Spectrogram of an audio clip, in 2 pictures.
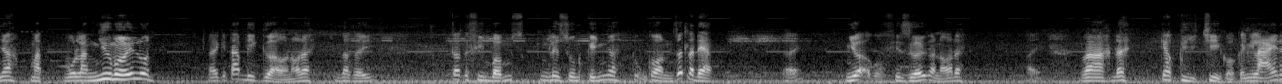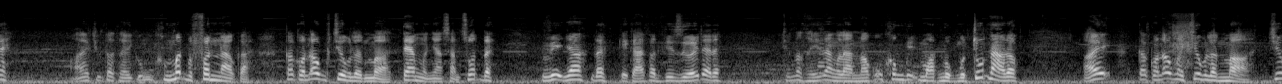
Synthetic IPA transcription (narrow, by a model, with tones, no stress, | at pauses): ɲaː˧ma˨˩t̚vo̰˧˨la˨˩ŋɲɨ˧məː˨˦jlu˧ən | ə˨˧˦jkaː˨˦jt̪aː˦˥p̚ɗi˧˨kɨ˧˩əku˧˩nɔ˨˦ɗə˧jt͡ɕʊ˨˦ŋ͡mt̪aː˧t̪ʰə˨˦j | kaː˦˥kːaː˨˦fi˧mɓə˨˦m˧le˧nsu˨˦əŋkï˨˦ŋ̟ɗə˧jkʊ̰˧˥ŋ͡mkɔ˨˩nzə˦˥t̚laː˨˩ɛ˨˩p̚ | ɗə˨˦j | ɲə̰˧˨ku˧˩əfi˧əzɨ˨˦əjku˧˩ənɔ˨˦ɗə˧j | ə˨˦j | vaː˨˩ɗə˧j | kɛ˧wki˧˩t͡ɕi˧˩ku˧˩ə˩ka˨˦jŋ̟laː˨˦jɗə˧jʔə˨˧˦jt͡ɕʊ˨˦ŋ͡mt̪aː˧t̪ʰə˨˦jkʊ̰˧˥ŋ͡mxə˧wŋ͡mmə˦˥t̚mo˨˩t̚fə˧nːaː˨˩wkaː˧˩ | kaː˦˥kːɔ˧nʔə˦˥wk͡p̚t͡ɕɨ˧m˨˩tlə˨˩nməː˧˩t̪ɛ˧mo˨˩ɲaː˨˩saː˧˩nswə˦˥t̚ɗə˧j | ki˨˦vḭ˧˨ɲaː˧ɗə˧jkaː˧˩jkaː˨˦jfə˨˩nfi˧əzɨ˨˦əjt̪a˧jɗə˧j | t͡ɕʊ˨˦ŋ͡mt̪aː˧t̪ʰə˨˦jza˨˩ŋlaː˨˩nɔ˨˦kʊ̰˧˥ŋ͡mxə˧wŋ͡mɓḭ˧˨mɔ˨˩t̚mo˨˩t̚mo˨˩t̚t͡ɕu˦˥t̚naː˨˩wɗə˧w | ʔə˨˦j | kaː˦˥kːɔ˧nʔə˦˥k͡p̚na˨˩jt͡ɕɨ˧əm̚˨˩lə˨˩nməː˧˩t͡ɕɨ˧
